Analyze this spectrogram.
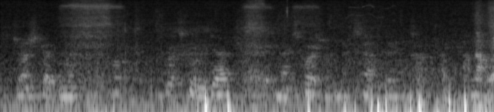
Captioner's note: interviewers chatter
